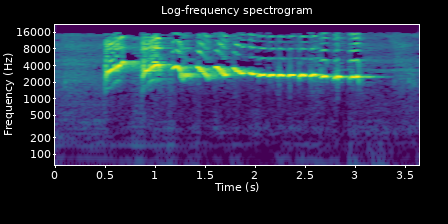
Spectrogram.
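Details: Greater green leafbird (cucak ijo) singing energetically in jamtrok style with ciblek mimicry and rolling: a sharp high note opens, then a fast descending run of buzzy, clipped notes, steady at a high pitch and fading after about three seconds.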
